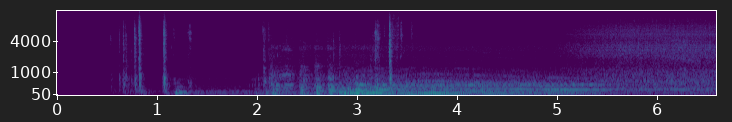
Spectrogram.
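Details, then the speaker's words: Nissan Primera P12 after exhaust holes were patched with repair putty, idling to heat and dry the putty; before the repair the exhaust was blowy. Brief crank, then a steady quiet idle with no puffing from the exhaust: normal start and idle. "well the exhaust certainly sounds better than it did before the repair before it was quite blowy obviously"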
